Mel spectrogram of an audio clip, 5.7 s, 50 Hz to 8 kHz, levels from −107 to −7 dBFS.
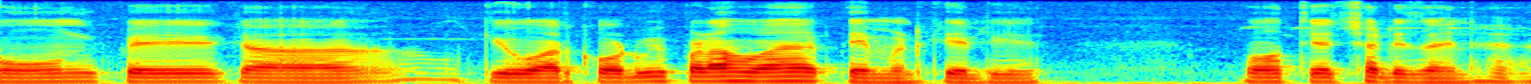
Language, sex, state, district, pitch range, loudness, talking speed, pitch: Hindi, male, Delhi, New Delhi, 105-115 Hz, -19 LUFS, 175 wpm, 110 Hz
